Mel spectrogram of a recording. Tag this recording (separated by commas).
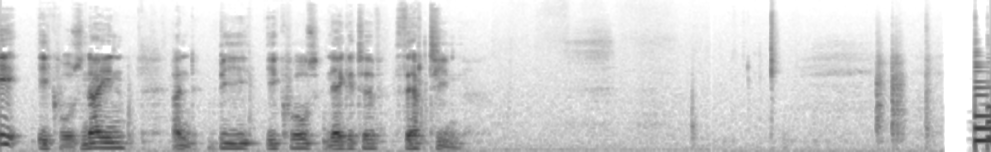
Writing, Speech, Music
